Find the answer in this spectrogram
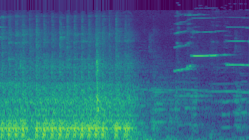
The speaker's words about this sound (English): Oh. There's a jackhammer.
